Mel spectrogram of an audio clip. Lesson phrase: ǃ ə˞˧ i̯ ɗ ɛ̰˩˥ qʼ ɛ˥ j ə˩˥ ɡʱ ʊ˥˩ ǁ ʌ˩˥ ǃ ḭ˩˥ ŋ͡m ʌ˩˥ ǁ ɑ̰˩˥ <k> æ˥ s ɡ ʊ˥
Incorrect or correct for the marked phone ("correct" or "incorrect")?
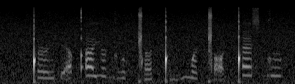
incorrect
